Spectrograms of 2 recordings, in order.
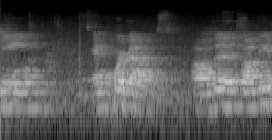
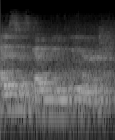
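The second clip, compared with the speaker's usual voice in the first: lower, softer, doubtful; wary mumble; 8 semitones lower, 9 dB quieter than usual. Retold or imitated. Daughter entering church for the first time, quiet and wary. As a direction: say it under your breath, uneasy. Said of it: "Katie's like".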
